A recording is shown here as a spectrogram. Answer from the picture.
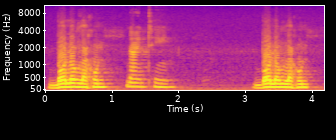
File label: numbers, maya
